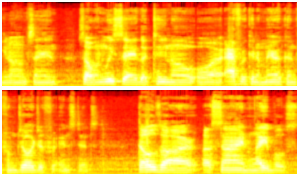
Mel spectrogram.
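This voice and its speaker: Over noticeable background noise, a man with a Southern accent speaks at a fairly slow pace in a fairly low, monotone, flat voice. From US South. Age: 30s. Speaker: video commentator. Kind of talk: casual monologue commentary. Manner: rambling, casual.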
